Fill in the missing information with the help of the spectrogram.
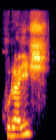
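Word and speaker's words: Quraysh: tout cas c'est les Quraïsh. Je le prononce bien ou pas? Quraïsh? C'est bon. C'est bon, les Quraïsh.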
